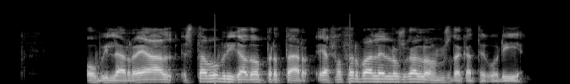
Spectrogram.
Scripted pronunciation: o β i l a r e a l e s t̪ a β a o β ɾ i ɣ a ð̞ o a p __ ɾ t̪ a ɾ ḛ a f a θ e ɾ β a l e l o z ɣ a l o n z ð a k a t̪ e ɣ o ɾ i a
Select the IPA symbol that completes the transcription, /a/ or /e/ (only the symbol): e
